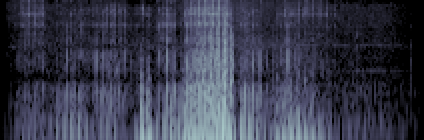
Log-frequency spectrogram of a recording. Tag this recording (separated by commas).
Animal, Cat, Purr, pets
